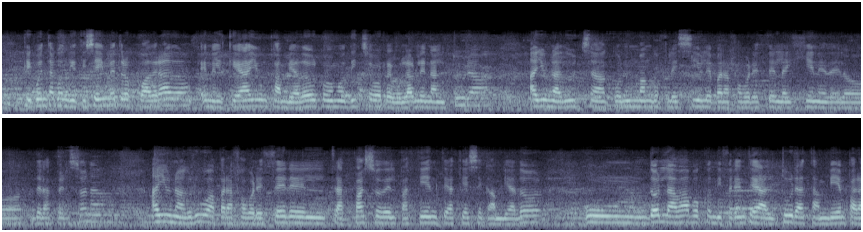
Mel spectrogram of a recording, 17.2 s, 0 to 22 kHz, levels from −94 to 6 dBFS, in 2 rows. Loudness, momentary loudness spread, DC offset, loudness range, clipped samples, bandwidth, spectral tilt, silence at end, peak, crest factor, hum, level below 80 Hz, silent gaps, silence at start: -24 LUFS; 7 LU; under 0.1%; 4 LU; under 0.1%; 8.8 kHz; -5.5 dB/octave; 0 s; -6 dBFS; 18 dB; none; -56 dBFS; none; 0 s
